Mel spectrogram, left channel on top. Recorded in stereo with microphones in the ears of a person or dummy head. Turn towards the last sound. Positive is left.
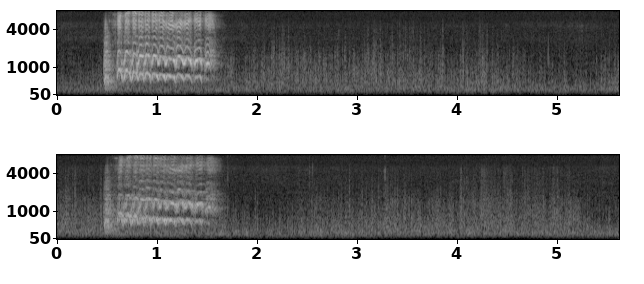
turn(degrees=55)  # may be behind; listen again after turning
